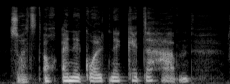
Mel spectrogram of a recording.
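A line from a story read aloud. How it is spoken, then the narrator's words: Whisper into ear. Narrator (German): flüsterte ins Ohr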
